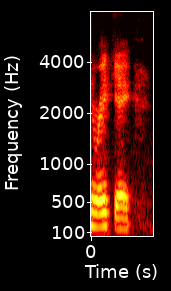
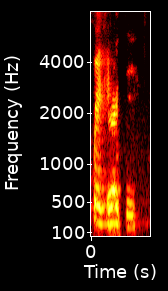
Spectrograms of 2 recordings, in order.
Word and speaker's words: Reiki: And like you said, what after you have your book and everything else, you're going through yoga teaching right now and Reiki. Mm-hmm. Did I say that? I didn't say that right. – Reiki. Yep, Reiki.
